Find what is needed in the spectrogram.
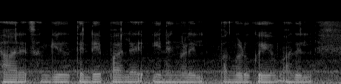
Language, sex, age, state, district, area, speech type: Malayalam, male, 18-30, Kerala, Malappuram, rural, spontaneous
